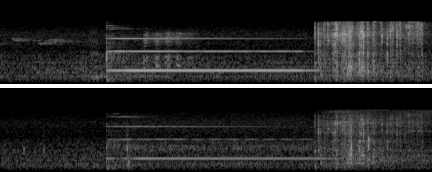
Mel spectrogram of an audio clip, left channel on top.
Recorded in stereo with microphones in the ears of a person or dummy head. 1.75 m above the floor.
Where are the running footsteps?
No running footsteps in this recording.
